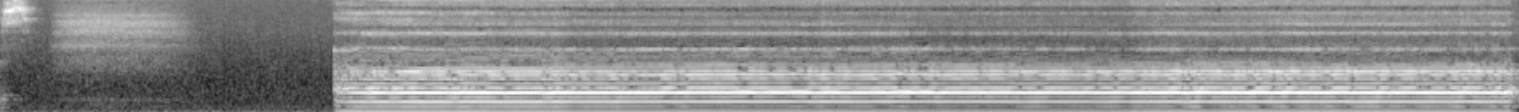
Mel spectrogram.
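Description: A woman's voice chanting a long 'ah' of the Udgita (upward song) breath on one steady pitch, held for about twelve seconds. It begins about three seconds in, after a soft inhale.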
